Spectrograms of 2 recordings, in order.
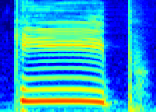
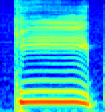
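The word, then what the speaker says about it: keep: हैं दो वाउल तो इसमें लॉन्ग वाउल साउंड होता है कीप अब इसे पढ़ोगे किप तो आप गलत हो यार आप गलत प्रोनाउंस कर रहे हो इसको कीप ठीक है लेकिन अगर मैं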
